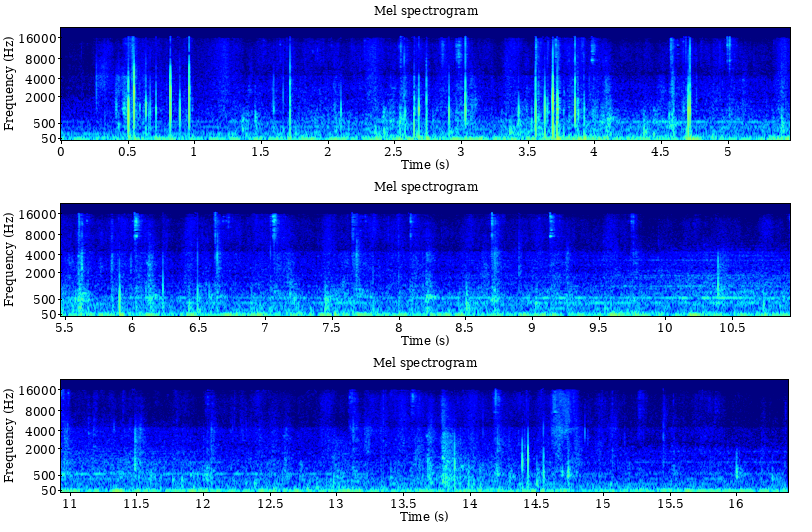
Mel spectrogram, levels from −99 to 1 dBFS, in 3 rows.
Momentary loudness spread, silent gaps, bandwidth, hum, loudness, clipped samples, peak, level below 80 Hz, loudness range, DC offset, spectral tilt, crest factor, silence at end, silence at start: 17 LU; none; 16.5 kHz; none; -54 LUFS; under 0.1%; -14 dBFS; -60 dBFS; 10 LU; under 0.1%; -3 dB/octave; 40 dB; 0 s; 0 s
